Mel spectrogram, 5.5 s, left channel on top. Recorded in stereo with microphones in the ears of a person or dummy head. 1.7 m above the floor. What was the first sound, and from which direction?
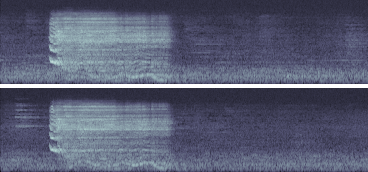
A cupboard door, 45° left (ahead or behind).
